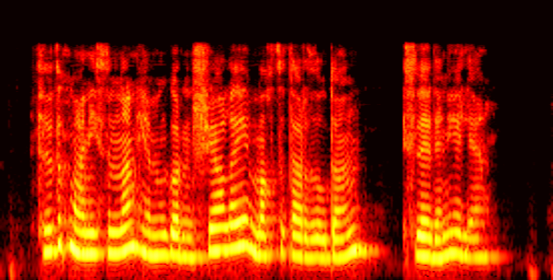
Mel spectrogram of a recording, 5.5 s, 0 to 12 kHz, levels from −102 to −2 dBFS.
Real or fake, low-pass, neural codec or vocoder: fake; 7.2 kHz; codec, 16 kHz, 16 kbps, FunCodec, trained on LibriTTS, 50 frames a second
